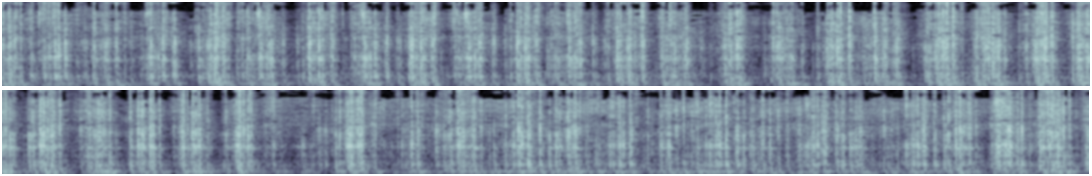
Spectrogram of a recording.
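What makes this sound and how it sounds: Fingertips tap and scratch the molded bottom of an empty, hollow, clear plastic water bottle. The result is a quick, unevenly spaced run of dry, hollow clicks and scrapes with a midrange body and very little ring.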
